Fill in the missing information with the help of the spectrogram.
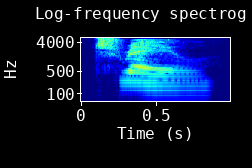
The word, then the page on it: trail: treıl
